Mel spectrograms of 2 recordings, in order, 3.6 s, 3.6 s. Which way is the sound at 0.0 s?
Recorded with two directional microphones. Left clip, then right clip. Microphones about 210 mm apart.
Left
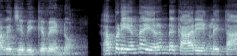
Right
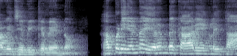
30° left (ahead or behind).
